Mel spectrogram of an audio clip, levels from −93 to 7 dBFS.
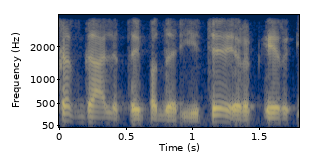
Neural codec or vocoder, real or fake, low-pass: none; real; 3.6 kHz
